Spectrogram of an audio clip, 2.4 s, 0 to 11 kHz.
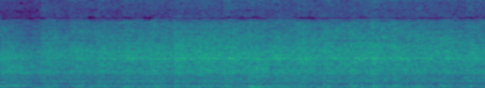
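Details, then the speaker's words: BMW 114i with swapped M140i engine, second start attempt: long steady fast cranking that never fires, waiting for fuel to reach the system until the battery goes flat; no start, fuel starvation. "it's coming coming it's got to get fuel all the way through the system come on come on ah now the battery's flat"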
